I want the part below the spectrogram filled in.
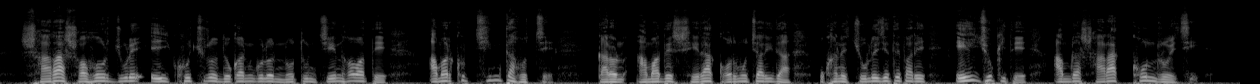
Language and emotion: Bengali, fearful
